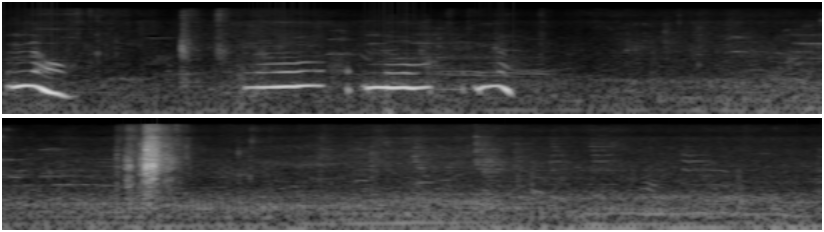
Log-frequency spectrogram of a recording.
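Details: Tori, a domestic cat on a first visit to a playground, gives several short mid-pitched meows in the opening three seconds, some dropping in pitch, followed by a sharp click and steady outdoor background hum.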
